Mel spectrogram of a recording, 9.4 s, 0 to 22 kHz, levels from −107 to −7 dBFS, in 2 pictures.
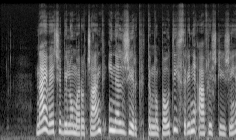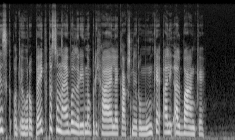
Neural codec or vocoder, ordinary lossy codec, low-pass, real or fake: none; none; 19.8 kHz; real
